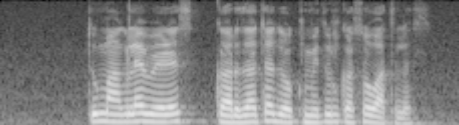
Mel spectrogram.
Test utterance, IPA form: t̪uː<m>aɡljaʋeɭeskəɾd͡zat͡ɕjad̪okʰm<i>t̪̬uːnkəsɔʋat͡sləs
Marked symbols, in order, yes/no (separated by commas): yes, yes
